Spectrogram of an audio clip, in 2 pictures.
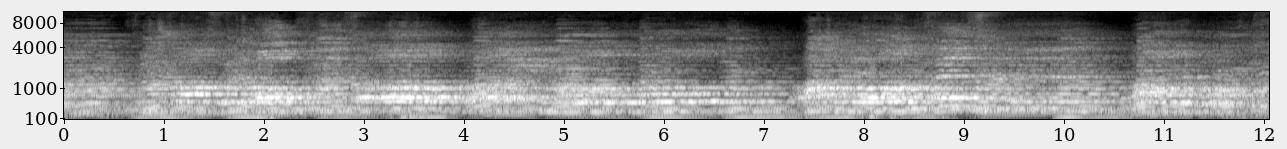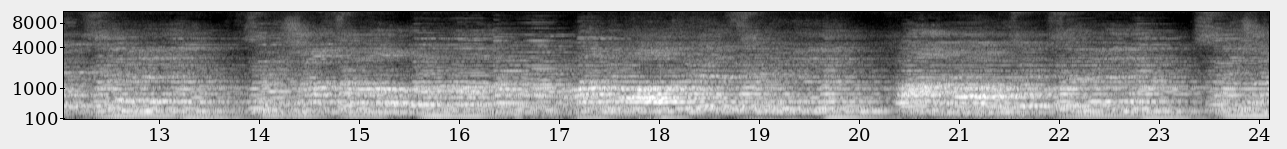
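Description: Góral highland band singing a slow, hymn-like song together, in phrases a few seconds long, over a bass line that moves in steps.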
